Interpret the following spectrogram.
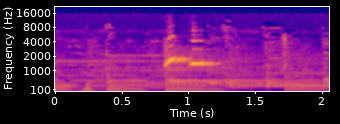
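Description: Background music of plucked strings over a repeating bass line. About a second in comes a short, loud whistle-like note that rises and then holds briefly.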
